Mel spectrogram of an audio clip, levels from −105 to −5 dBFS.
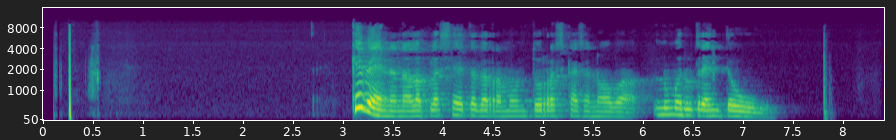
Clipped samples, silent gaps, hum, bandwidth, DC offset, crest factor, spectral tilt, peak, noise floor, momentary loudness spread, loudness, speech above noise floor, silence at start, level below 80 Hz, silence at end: under 0.1%; none; none; 9.2 kHz; under 0.1%; 24 dB; -6 dB/octave; -6 dBFS; -82 dBFS; 17 LU; -26 LUFS; 57 dB; 0.25 s; -70 dBFS; 1.15 s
